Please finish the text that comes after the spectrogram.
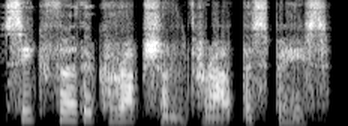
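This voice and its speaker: A commanding mystic briefing heroes in a dark fantasy video game, formal, cryptic, with an intense edge to the voice. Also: female voice, low voice, lively intonation, slight background noise, rough recording. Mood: grave. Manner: formal, grave, measured, imperious. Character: regal, cryptic, commanding sorceress-like woman ally.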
